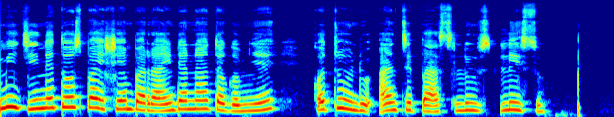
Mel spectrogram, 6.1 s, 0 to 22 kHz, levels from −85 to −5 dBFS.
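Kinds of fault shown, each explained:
Nothing stood out on listening to this speech recording.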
